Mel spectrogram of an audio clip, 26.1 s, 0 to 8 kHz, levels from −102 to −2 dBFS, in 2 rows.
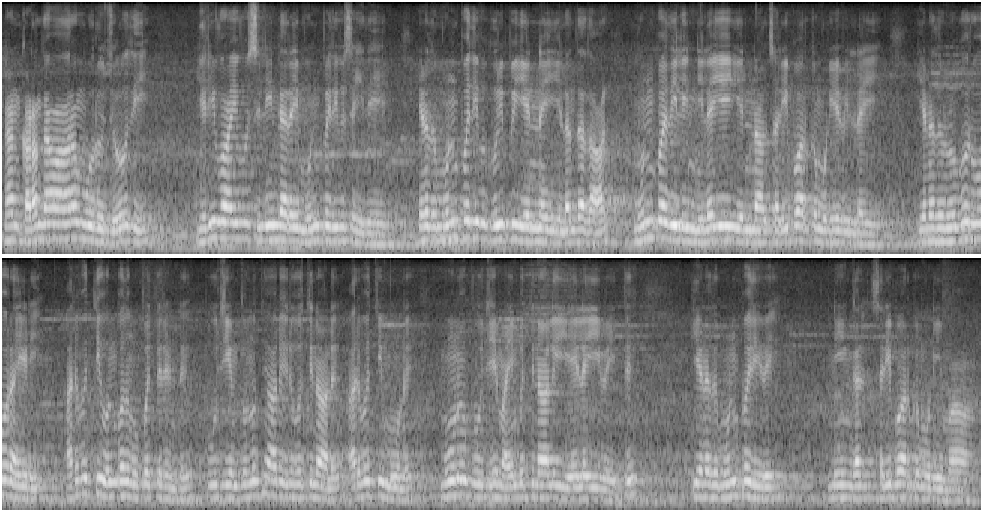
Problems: constant background noise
